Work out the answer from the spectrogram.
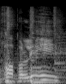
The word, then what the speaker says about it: Papalii: Papalii, Papalii, Murphy Taramax, Dalton Papalii, Papalii, Papalii, Papalii, Papalii. Kia ora koutou, nei mai, haere mai. We're here with Dalton Papalii.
